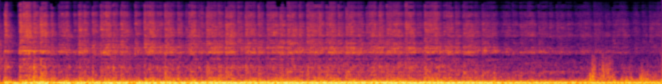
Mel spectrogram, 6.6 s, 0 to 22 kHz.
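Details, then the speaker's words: 1977 Dodge D200, freshly rebuilt 360 V8 with RV cam, long-tube headers into newly fitted chambered mufflers, exhaust mocked up; deep, even, mellow rumble, steady beat, no knocks or rattles; went from crazy loud to nice mellow: normal V8 exhaust note. "that is what she sounds like. So now we went from a crazy loud 360 to a nice mellow 360. Sounds really good."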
